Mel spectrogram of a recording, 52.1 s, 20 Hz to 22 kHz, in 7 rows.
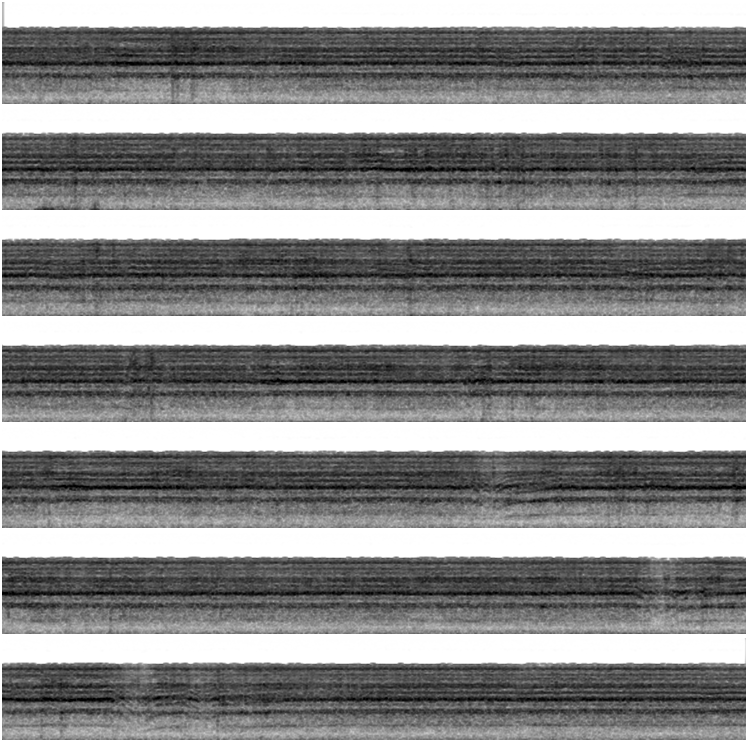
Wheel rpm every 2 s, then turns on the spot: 160, 160, 160, 160, 160, 160, 160, 160, 160, 160, 160, 160, 160, 160, 160, 160, 160, 140, 160, 160, 160, 150, 140, 130, 160, 160.
none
